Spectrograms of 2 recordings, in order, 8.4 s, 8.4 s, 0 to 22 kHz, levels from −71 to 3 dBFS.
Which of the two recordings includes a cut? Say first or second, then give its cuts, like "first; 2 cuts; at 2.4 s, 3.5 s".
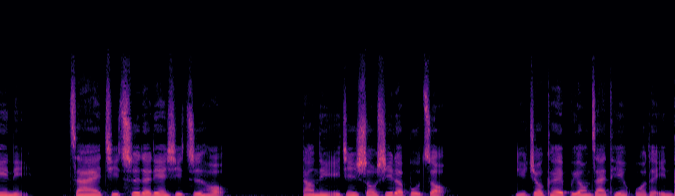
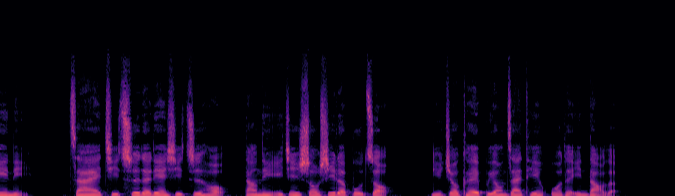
second; 2 cuts; at 3.0 s, 5.1 s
